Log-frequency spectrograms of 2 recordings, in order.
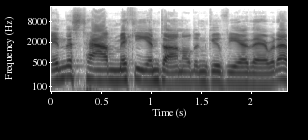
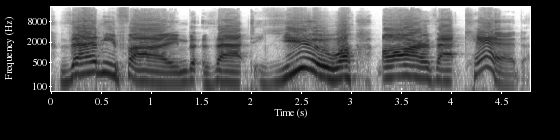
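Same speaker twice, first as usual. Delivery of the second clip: dramatic reveal; 2 semitones higher, 6 dB louder, much slower than usual. Real, not acted. Dramatic plot twist reveal.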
